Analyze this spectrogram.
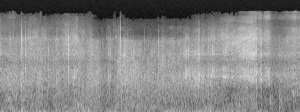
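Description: A hockey stick clacks against a puck.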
